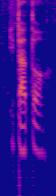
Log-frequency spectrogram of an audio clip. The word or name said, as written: tato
